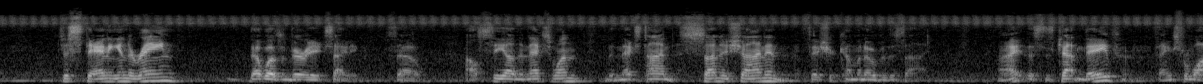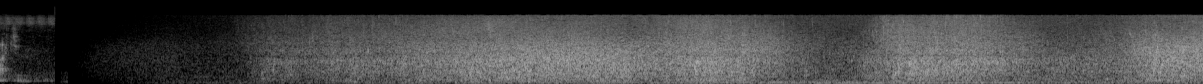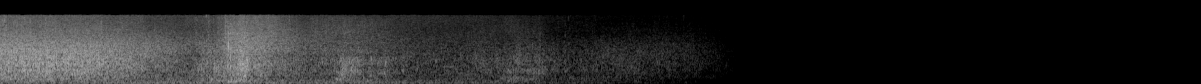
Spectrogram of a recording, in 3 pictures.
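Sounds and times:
surf washing up on beach: 12.9s - 31.3s.

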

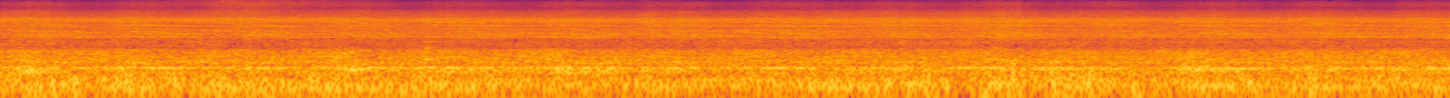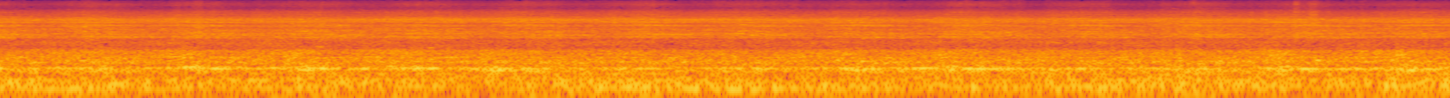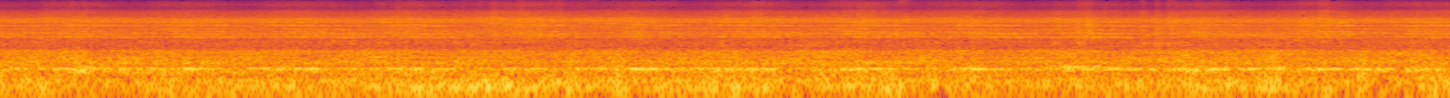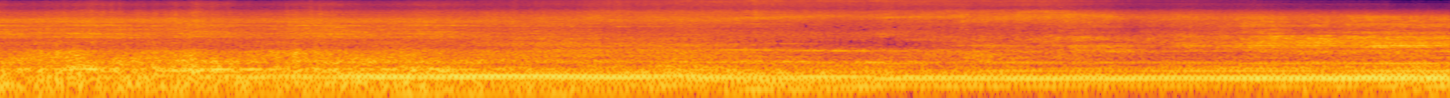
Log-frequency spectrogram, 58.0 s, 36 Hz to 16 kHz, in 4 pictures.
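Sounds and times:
freight train rumbling past: 0.0s - 58.0s
metallic wheel squeal: 30.8s - 58.0s.

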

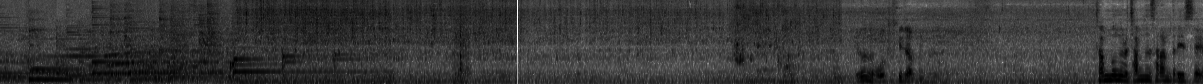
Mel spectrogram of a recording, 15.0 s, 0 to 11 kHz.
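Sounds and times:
water running and splashing: 3.0s - 10.6s.

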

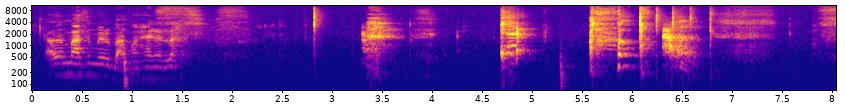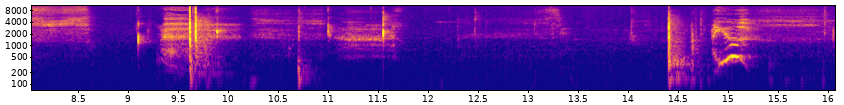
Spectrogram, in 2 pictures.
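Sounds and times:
person coughing: 4.7s - 6.8s.

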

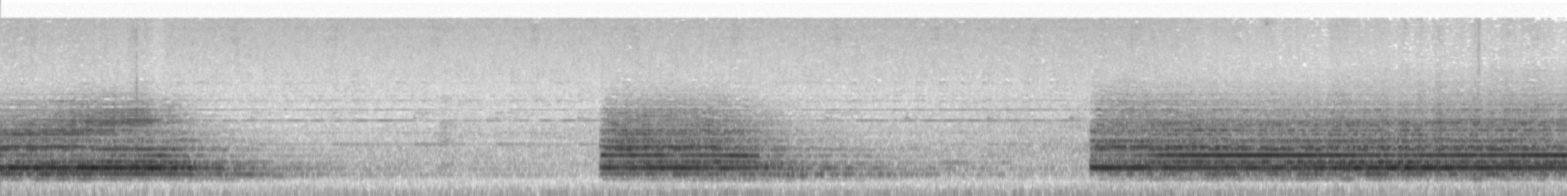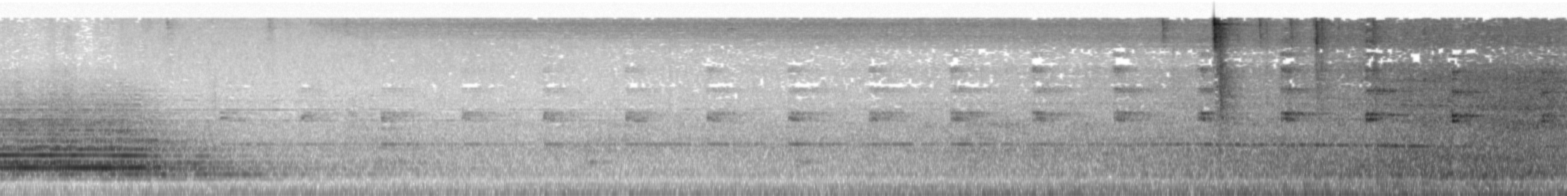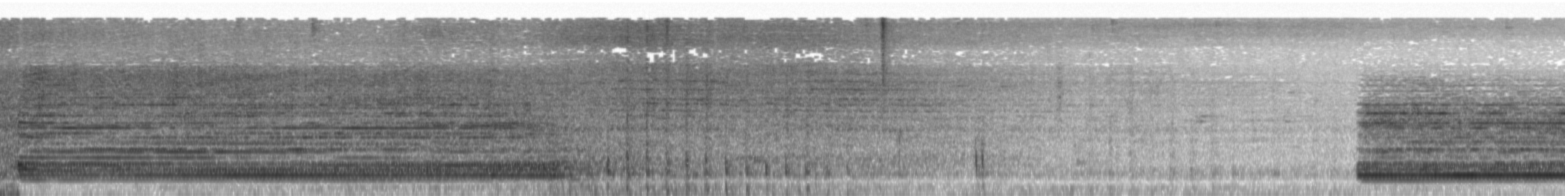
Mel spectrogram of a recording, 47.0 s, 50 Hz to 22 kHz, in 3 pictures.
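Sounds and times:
train horn blasts: 0.0s - 3.6s, 6.0s - 10.1s, 10.8s - 19.4s, 28.7s - 37.3s, 44.9s - 46.9s
train rumble: 0.0s - 46.9s
train wheels clickety-clack: 18.7s - 32.0s, 35.7s - 45.0s.

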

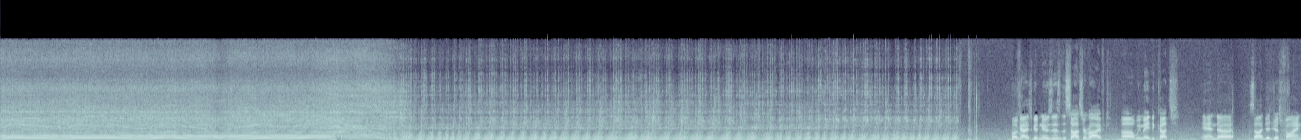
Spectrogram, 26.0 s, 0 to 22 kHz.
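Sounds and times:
chainsaw revving and idling: 0.0s - 19.2s.

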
